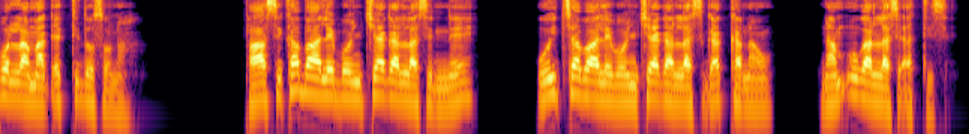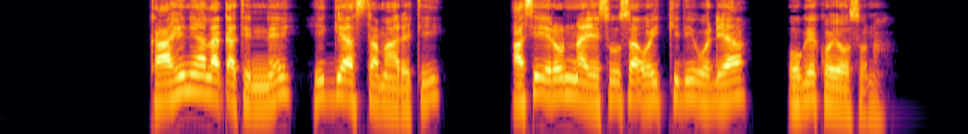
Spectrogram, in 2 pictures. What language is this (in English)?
Gofa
